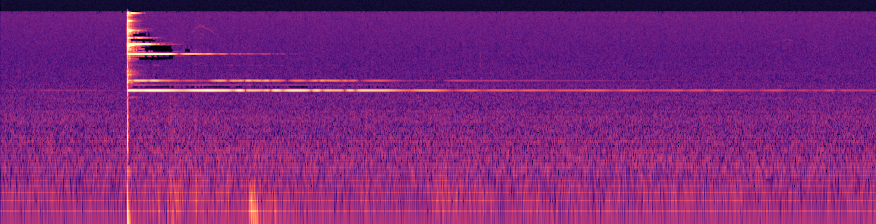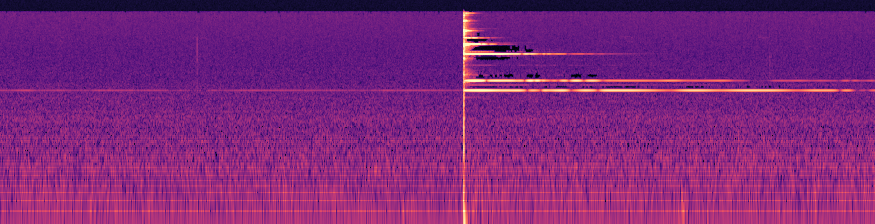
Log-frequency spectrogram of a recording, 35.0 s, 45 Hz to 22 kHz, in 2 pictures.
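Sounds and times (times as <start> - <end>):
tuning forks clinking: 2.6 - 18.2, 26.8 - 35.0
tuning forks ringing tones: 2.6 - 20.8, 25.0 - 35.0.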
